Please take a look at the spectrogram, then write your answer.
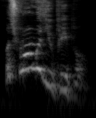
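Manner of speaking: high, heated scolding; angry yelling. Retold or imitated. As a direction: act out chewing out the whole army. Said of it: "Starts yelling at them".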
